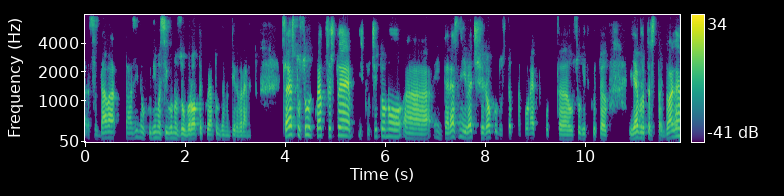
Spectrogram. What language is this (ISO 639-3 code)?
bul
